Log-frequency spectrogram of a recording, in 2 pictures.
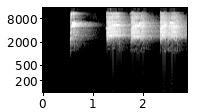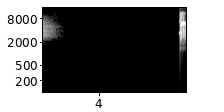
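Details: Black francolin, a kept bird in training, giving harsh, grating broadband notes: one, a pause, then three loud rasping bursts in quick succession fading away, and another note starting at the end.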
